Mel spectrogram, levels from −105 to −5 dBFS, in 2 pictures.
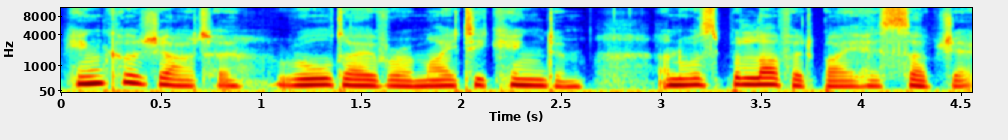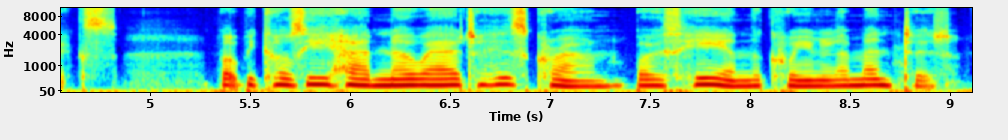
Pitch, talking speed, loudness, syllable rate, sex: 190 Hz, 185 wpm, -16 LUFS, 4.9 syllables/s, female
